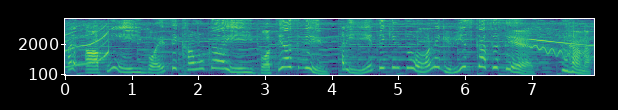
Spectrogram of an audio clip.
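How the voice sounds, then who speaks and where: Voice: high-pitched, heavily acted. An actor voicing a cheeky, servile village thief in a comic cartoon, wheedling and rustic. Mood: alarmed. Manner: obsequious, rustic wheedling, keeps saying sir. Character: cheeky village thief, servile, earnestly arguing simpleton man.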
